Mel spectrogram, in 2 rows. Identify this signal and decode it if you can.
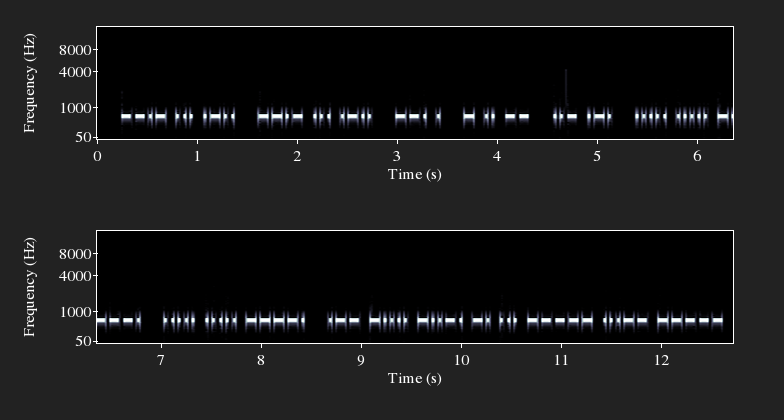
Morse code, heard as a keyed tone, about 34 wpm, 650 Hz. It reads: QSL QSL GE TIM UR 559 559 W6/NS030
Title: SOTA QSO Practice 35wpm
